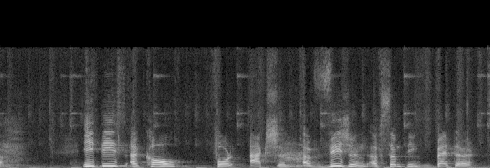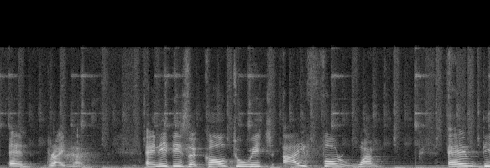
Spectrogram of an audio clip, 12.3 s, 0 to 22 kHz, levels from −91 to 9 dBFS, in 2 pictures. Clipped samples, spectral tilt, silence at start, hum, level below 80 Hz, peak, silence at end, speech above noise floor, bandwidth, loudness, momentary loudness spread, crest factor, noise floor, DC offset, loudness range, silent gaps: under 0.1%; -4.5 dB/octave; 0 s; none; -40 dBFS; -4 dBFS; 0 s; 27 dB; 16 kHz; -18 LUFS; 15 LU; 14 dB; -44 dBFS; under 0.1%; 3 LU; none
